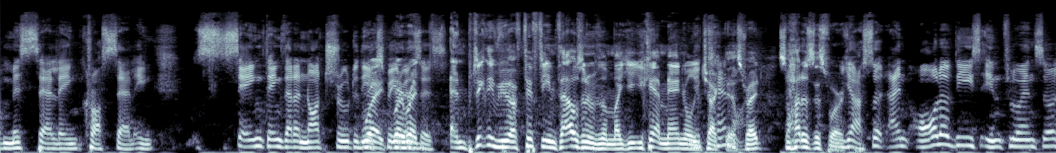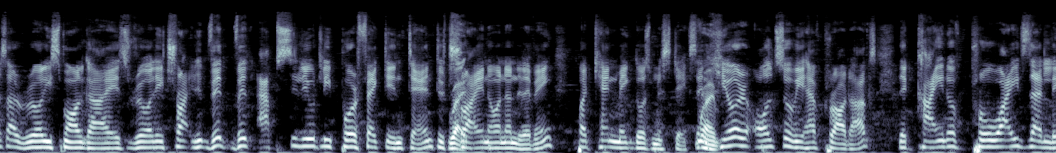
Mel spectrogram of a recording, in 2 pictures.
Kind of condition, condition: setting, busy venue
